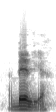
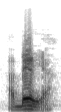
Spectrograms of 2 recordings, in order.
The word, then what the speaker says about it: abelha: So the L and the H actually sort of combine to make a very strange sound. Abelha.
